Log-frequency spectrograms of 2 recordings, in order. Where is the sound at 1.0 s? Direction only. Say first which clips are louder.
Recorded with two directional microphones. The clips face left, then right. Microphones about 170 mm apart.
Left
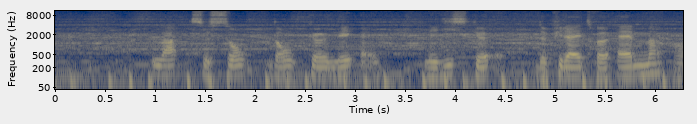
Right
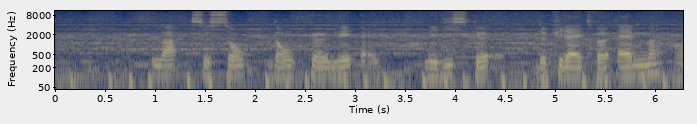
Right 2 dB; 25° right (ahead or behind).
